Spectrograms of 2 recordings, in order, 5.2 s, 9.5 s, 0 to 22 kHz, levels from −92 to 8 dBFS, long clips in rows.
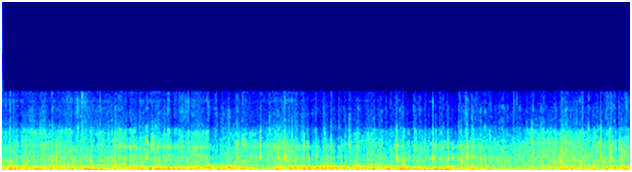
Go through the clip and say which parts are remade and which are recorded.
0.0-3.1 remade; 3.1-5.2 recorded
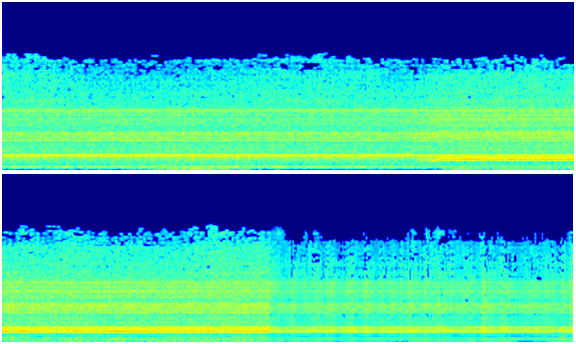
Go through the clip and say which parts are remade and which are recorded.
0.0-7.0 recorded; 7.0-9.5 remade

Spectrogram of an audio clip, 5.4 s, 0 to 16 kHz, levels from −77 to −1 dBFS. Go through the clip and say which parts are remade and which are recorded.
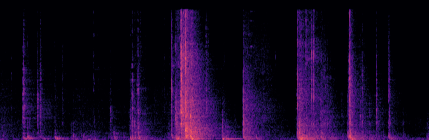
0.0-1.8 remade; 1.8-3.3 recorded; 3.3-3.9 remade; 3.9-4.4 recorded; 4.4-5.4 remade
